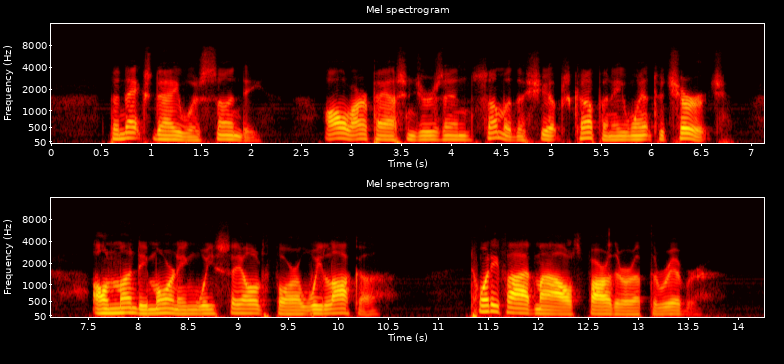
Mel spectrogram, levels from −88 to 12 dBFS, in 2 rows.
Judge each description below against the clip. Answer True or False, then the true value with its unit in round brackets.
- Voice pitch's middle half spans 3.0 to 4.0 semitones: True (3.4 semitones)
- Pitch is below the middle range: True (120 Hz)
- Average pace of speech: False (130 wpm)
